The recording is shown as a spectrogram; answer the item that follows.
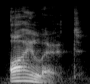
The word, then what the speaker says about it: islet: different species different plants islet s is silent islet a small island fjord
